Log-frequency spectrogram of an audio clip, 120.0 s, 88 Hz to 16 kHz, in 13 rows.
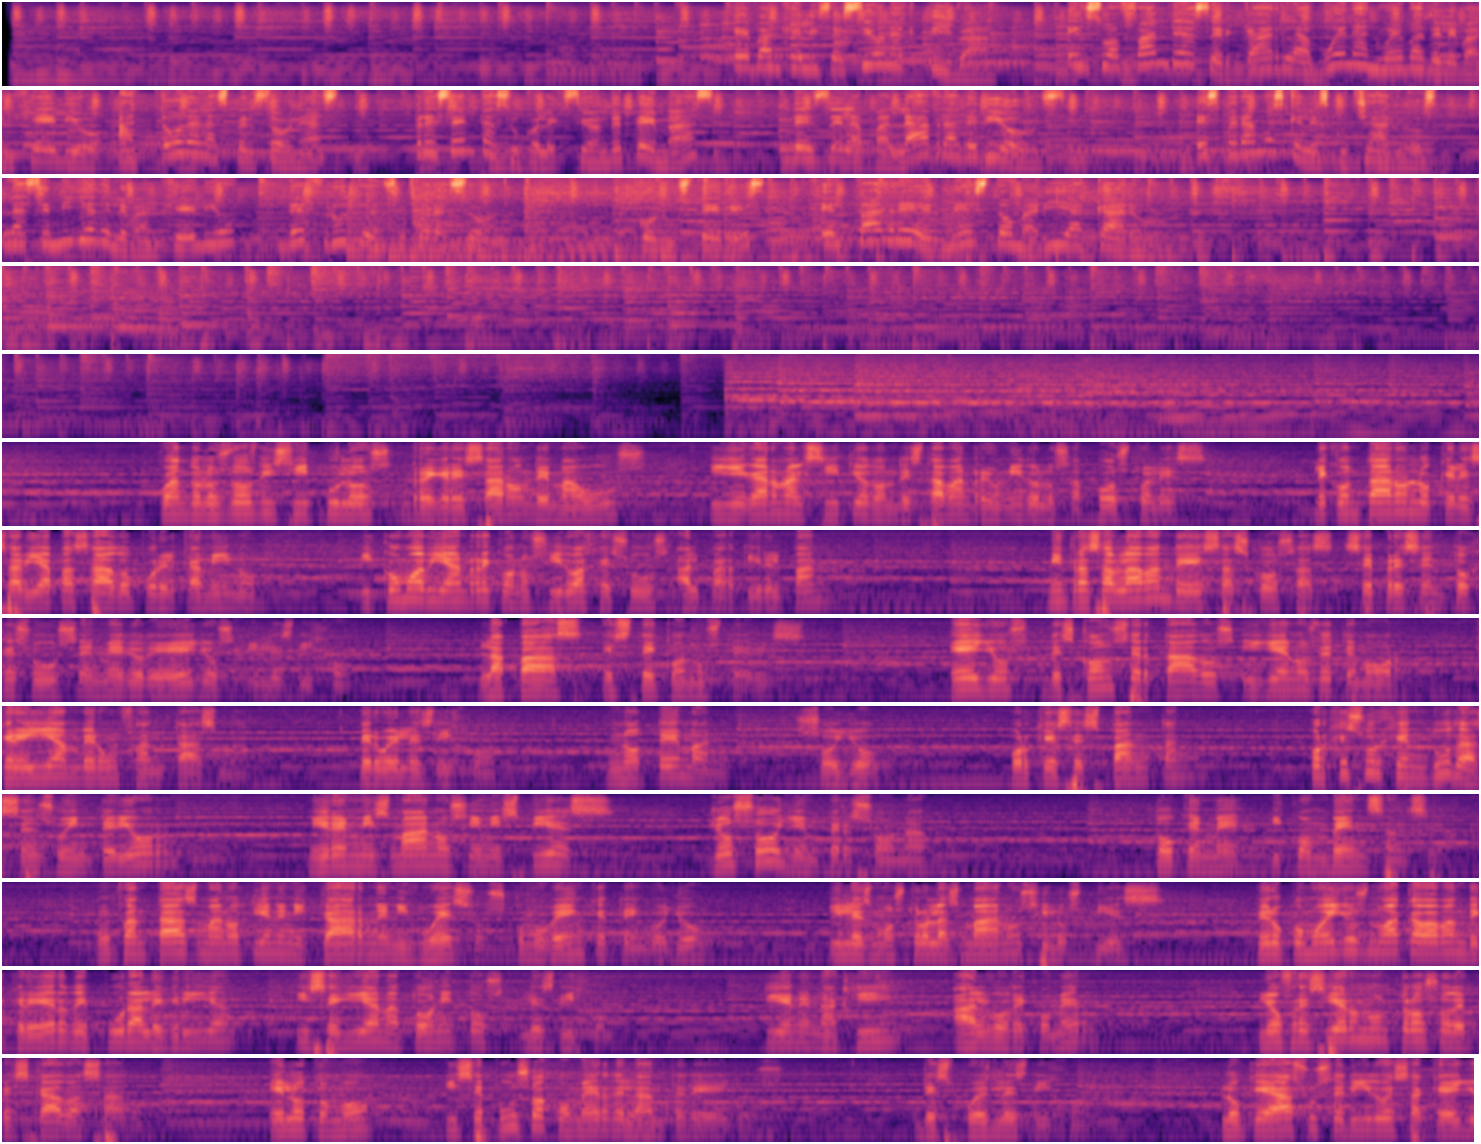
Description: homilia_Que_tu_fe_testifique_al_resucitado.mp3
